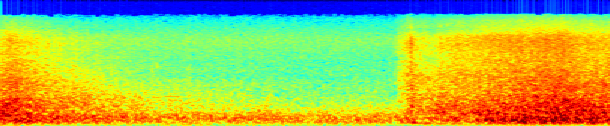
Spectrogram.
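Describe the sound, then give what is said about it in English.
Ocean surf rushes steadily onto the shore in a continuous hiss, easing slightly before a fresh wave surges in and the wash grows louder and fuller. No voices are heard. “Allow the relaxation of the waves to wash over the rest of your entire body now.”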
